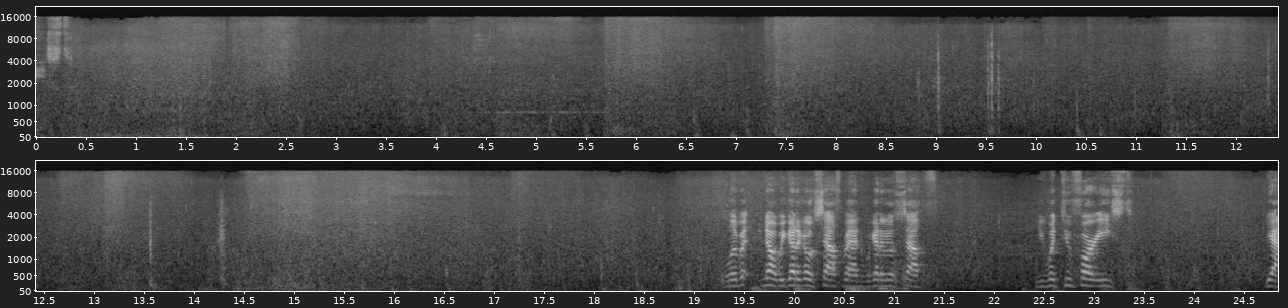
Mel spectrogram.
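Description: Rough sea waves wash against a wooden ship's hull.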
